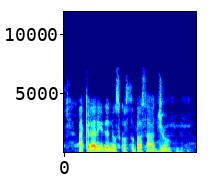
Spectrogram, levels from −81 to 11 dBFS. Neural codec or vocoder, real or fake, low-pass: codec, 16 kHz, 4 kbps, FreqCodec, smaller model; fake; 7.2 kHz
